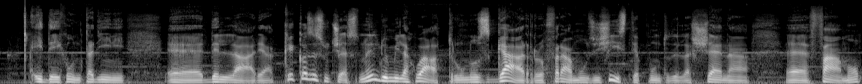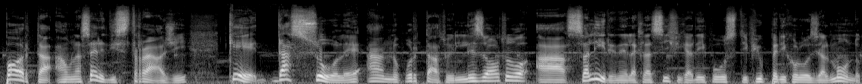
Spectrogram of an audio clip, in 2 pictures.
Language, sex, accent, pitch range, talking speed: Italian, male, native, 95-130 Hz, 145 wpm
